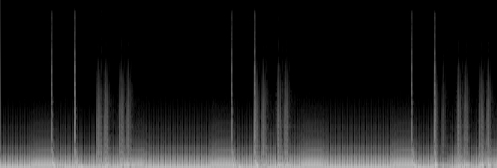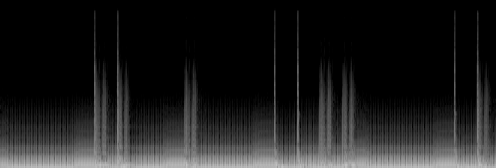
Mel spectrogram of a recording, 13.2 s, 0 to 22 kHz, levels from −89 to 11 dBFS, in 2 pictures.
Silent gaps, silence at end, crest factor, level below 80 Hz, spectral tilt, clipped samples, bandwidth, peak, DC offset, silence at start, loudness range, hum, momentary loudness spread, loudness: none; 0 s; 12 dB; -22 dBFS; -10 dB/octave; under 0.1%; 4.4 kHz; -8 dBFS; under 0.1%; 0 s; 0 LU; none; 2 LU; -23 LUFS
